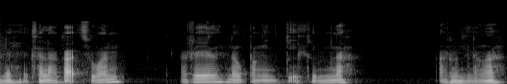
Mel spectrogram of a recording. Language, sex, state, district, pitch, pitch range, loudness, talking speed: Mizo, male, Mizoram, Aizawl, 95 Hz, 90-100 Hz, -26 LUFS, 140 wpm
